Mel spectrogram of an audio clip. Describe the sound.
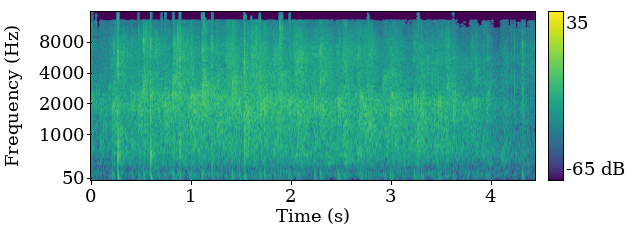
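An audience applauds award-winning artisanal coffee roasters, with fairly faint clapping in which separate sharp claps stand out, tapering off toward the end.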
